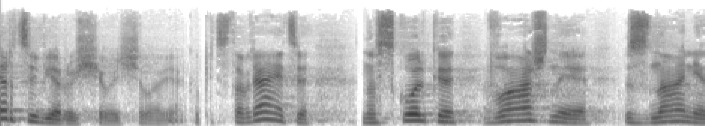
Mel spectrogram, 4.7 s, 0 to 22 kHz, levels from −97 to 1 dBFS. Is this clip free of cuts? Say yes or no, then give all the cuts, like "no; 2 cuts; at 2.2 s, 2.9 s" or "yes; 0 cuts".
no; 1 cut; at 3.2 s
